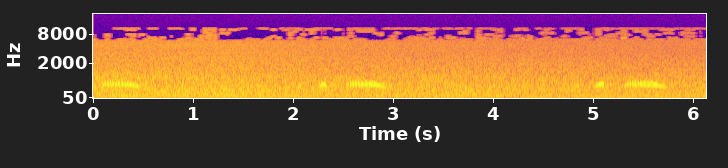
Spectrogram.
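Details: Dove cooing among wind in trees: a short clipped note, then a soft, low, slightly arched coo, with the pair repeated about every three seconds over steady rushing wind.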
